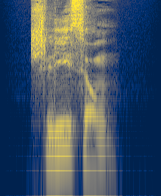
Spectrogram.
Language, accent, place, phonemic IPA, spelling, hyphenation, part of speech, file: German, Germany, Berlin, /ˈʃliːsʊŋ/, Schließung, Schlie‧ßung, noun, De-Schließung.ogg
- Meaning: 1. closure (all senses) 2. conclusion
